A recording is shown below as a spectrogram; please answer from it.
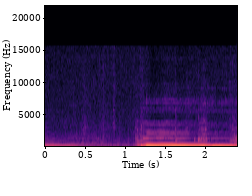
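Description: Soulful vocal sample playing back: a held note fades into a short lull, then just over a second in a loud sung 'ooh' comes in with vibrato and holds.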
